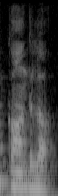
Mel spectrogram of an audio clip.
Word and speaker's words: कांधा: है जिसका नाम है कांधला, कांधला कम्युनिटी, सॉरी कांधला नहीं, कांधा, कांधा या कांध, इसकी प्रोनाउंसिएशन कुछ और भी हो सकती है उड़िया भाषा में, KANDHA, कांधा कम्युनिटी।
